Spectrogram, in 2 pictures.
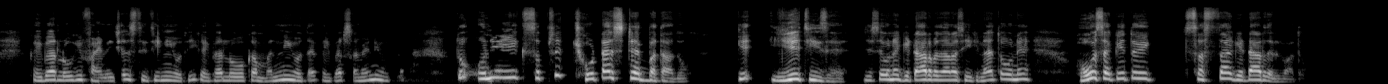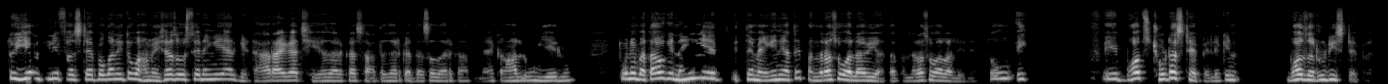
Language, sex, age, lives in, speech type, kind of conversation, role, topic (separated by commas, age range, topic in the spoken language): Hindi, male, 30-34, India, conversation, podcast, guest, Kaise tum apne doston ko padhai ke liye utsahit karte ho?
